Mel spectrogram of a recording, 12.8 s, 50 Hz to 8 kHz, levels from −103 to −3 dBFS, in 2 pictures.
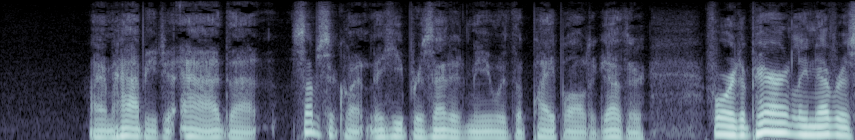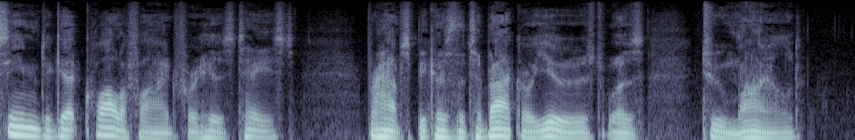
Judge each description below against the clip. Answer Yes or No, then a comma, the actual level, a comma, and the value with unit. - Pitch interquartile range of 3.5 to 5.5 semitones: Yes, average, 4.2 semitones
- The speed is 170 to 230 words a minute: No, average, 155 wpm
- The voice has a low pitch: Yes, very low, 95 Hz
